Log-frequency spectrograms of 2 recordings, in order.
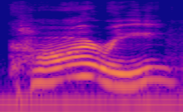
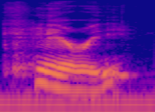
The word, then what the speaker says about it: carry: word sound it out did you get carrie if you got kari that's okay because that means you're sounding that out phonetically but you say it carry same thing hit pause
